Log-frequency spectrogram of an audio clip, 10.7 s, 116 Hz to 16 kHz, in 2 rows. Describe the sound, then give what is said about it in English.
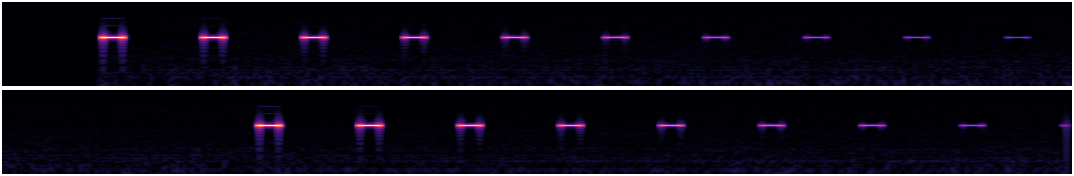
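Pure high test tone in short beeps, ten in a row, each about 5 dB quieter than the last until it is barely audible. After a pause the same fading series starts again. “You will hear a 2000 Hz tone in 10 decreasing steps of 5 decibels.”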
